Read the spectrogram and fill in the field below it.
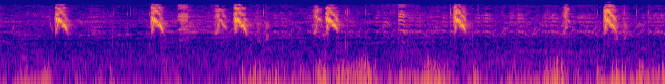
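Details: Harsh high screeches from wild parrots at a home, about seven calls roughly one per second, each short and grating, with soft low thumps and knocks beneath.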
